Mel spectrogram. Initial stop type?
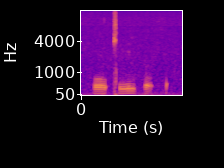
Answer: click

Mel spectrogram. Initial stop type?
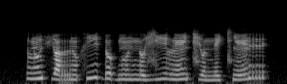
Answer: implosive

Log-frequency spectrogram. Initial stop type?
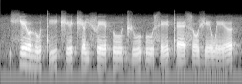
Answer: ejective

